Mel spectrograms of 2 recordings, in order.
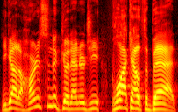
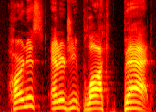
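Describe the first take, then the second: First: Lightly voiced movie coach. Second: Mock coach chant of "Harness, energy, block, bad"; punched key words. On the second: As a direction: bark the words out one by one like a coach. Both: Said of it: "that Happy Gilmore quote".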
